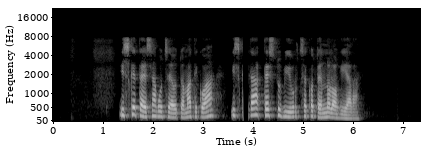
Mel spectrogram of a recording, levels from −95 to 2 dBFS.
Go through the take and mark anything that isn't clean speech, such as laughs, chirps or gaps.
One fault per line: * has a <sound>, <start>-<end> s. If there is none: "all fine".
* has a dropout, 3.8-3.9 s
